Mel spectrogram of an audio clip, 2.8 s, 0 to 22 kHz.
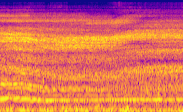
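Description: A JJRC H61 folding selfie drone lifts off and hovers, giving a steady, close, high-pitched whine of small spinning propellers that holds without pause.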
